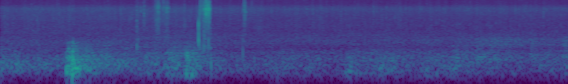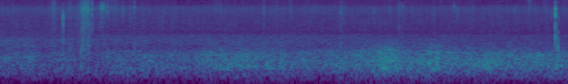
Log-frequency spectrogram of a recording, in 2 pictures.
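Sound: distant thunder with rain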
